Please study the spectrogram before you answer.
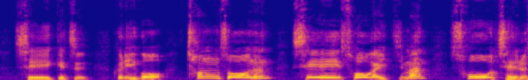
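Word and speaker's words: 清潔: 청결의 세이케츠, 세이케츠. 그리고 청소는 세소가 있지만 소제를 쓰면 소지. 한자가 다르니 발음이 다르다는 건 체크해 두시고요.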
